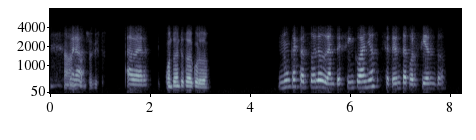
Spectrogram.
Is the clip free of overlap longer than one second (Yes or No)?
Yes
